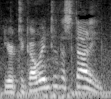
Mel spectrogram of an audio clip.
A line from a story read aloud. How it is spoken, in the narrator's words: Jeanette said sharply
